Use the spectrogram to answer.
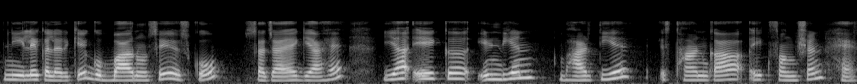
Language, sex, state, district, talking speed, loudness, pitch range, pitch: Hindi, female, Madhya Pradesh, Katni, 125 wpm, -17 LUFS, 200-265 Hz, 220 Hz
